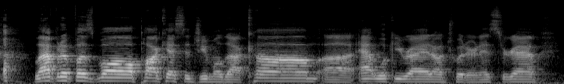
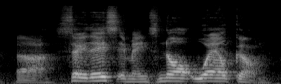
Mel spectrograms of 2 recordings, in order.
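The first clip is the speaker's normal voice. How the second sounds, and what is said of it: Put-on British-sounding accent. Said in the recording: “I don't know why I said it in that accent, though. That's not how Edward Norton said it. ... It's like he was a British in American history.”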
